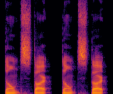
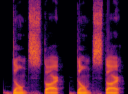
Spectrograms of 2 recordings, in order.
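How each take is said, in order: The two takes are said the same way.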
